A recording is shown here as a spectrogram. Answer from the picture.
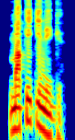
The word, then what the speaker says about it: makikinig: The first word is makikinig. Makikinig. Makikinig. Makikinig is spelled as M-A-K-I-K-I-N-I-G.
